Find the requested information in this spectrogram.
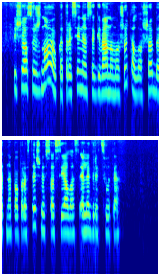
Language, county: Lithuanian, Vilnius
